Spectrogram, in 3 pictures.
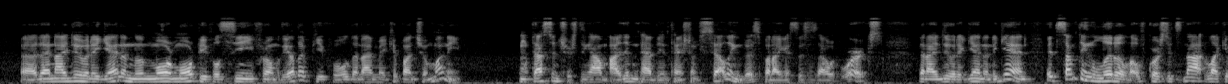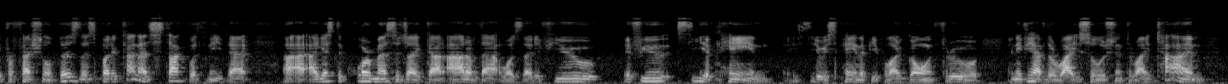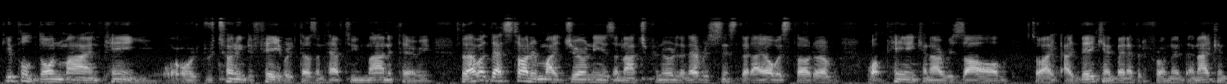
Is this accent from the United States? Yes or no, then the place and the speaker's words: no; Turkey; What happened is I'm originally from Turkey.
